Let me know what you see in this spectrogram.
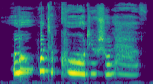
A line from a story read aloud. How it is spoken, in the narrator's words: squeaked Lady Paget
